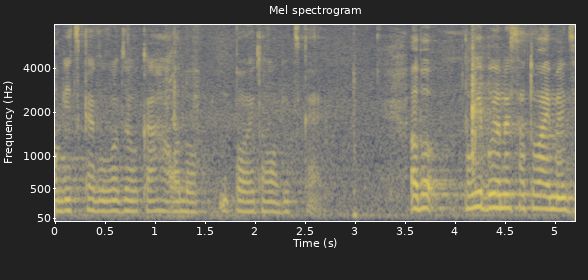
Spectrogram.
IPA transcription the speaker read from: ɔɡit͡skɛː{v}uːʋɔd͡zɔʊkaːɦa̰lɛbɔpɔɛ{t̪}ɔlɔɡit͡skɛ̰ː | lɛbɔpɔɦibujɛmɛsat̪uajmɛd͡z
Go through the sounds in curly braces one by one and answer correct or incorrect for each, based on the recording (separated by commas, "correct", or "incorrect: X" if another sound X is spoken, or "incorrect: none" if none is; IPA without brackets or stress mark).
correct, correct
